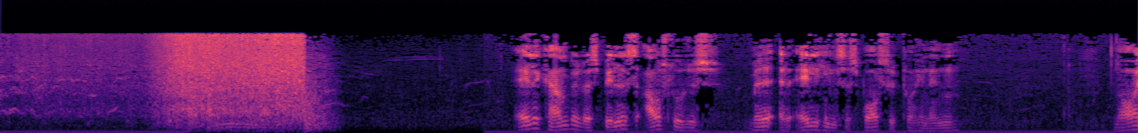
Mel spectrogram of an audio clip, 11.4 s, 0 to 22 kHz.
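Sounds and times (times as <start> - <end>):
girls splashing in seawater at a beach handball tournament: 0.0 - 3.4
beach noise: 0.0 - 11.3
speech: 5.2 - 9.7, 11.1 - 11.3.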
